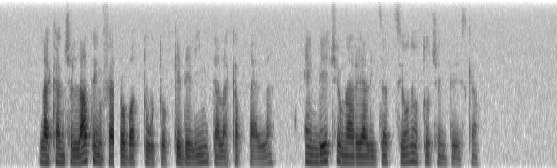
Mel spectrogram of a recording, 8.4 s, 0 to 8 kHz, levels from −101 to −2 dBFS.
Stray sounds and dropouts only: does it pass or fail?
fail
